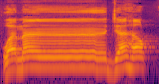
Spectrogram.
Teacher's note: kita panjangkan gunnah, habis gunnah baru tekan jim. Mana kita letak nun tu di sisi, disembunyikan di sisi huruf jim.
